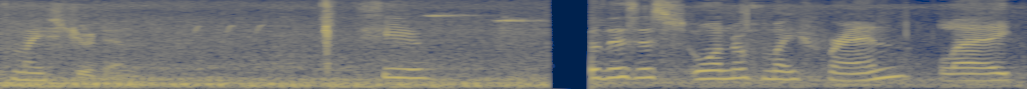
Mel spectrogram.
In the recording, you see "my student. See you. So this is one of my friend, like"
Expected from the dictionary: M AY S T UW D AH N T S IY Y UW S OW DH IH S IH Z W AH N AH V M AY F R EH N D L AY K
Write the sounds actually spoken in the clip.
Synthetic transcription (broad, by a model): M AY S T UW D N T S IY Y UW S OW DH IH S IH Z W AH N AH V M AY F R EH N D L AY K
